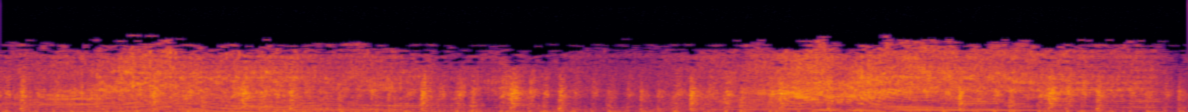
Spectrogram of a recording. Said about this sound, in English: A motorcycle has two wheels and handlebars to steer it. It's fun to drive, and when you drive, everyone can hear it.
